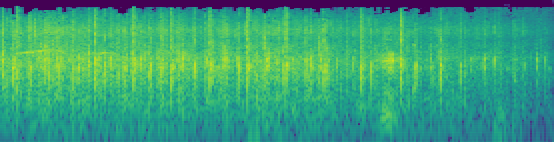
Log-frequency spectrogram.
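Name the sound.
crowd applause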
